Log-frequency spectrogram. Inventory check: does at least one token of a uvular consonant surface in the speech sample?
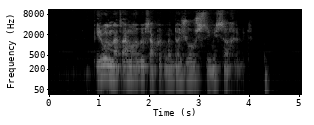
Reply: yes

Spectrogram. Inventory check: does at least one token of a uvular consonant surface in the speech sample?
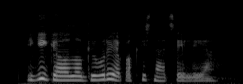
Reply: no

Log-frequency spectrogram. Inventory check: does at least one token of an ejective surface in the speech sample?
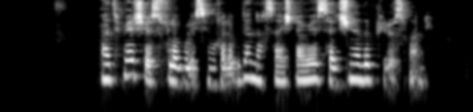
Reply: no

